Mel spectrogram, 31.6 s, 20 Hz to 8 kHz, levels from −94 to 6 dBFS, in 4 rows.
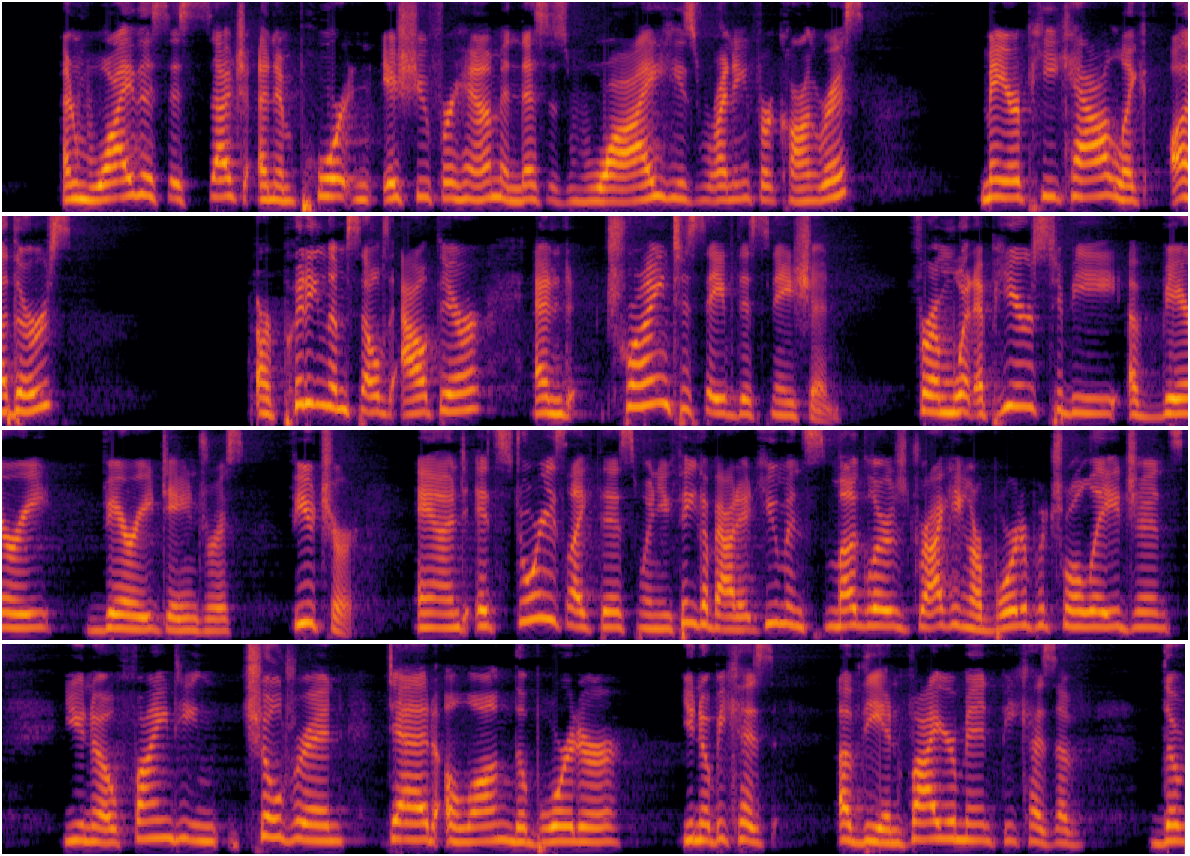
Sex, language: female, English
